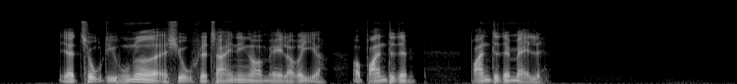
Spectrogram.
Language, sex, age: Danish, male, 44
